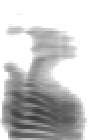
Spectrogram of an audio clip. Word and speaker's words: Parol: Tina Parol.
